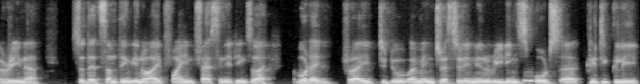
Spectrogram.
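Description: With an Indian accent, a man speaks at a fairly quick pace and a medium pitch, his tone dark and mellow, his intonation fairly even and his loudness very even. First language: Hindi. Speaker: English professor. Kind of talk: interview conversation. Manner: hesitant, filler-heavy.

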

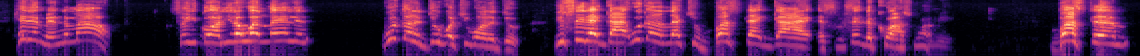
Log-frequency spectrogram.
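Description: In a raised, projected voice with a bright, sharp tone, the speaker moves at a moderate pace with lively intonation and big swings in loudness, the sound dry and close with no echo. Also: man. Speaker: football analyst. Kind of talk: casual sports analysis chat.

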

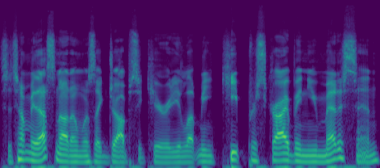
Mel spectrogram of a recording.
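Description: Recorded dry and close with no echo, a man speaks with a Midwestern American accent at a moderate pace. His pitch is medium with ordinary variation, and the recording is very clean, with a silent background. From Ohio, Logan. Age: 20s. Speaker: gamer and streamer. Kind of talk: casual chat. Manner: hesitant, many fillers.

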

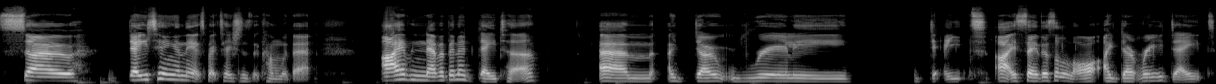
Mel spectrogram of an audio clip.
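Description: Delivered in a British accent at a fairly slow pace, the speech has an animated tone, lively intonation, big swings in loudness and long, frequent pauses, on a very clean recording with a silent background. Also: woman, very deep, low pitch for a woman. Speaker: podcast host. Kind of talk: casual advice Q&A monologue.

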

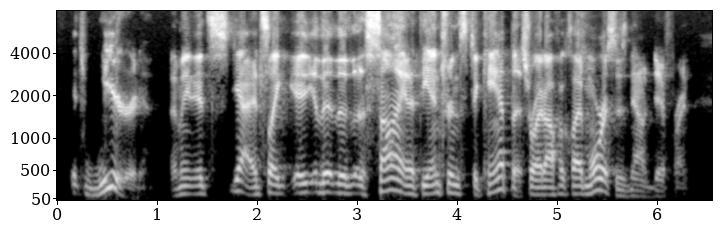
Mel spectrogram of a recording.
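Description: With lively intonation and vocal fry, a man speaks at a moderate pace in a medium-pitched voice. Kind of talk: casual banter, profane. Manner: animated, laughing.

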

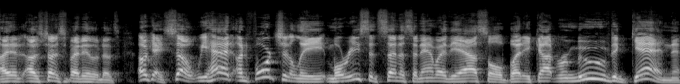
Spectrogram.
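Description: Talking at a very fast pace with very wide pitch swings, a man with a fairly high pitch, vocal fry and a bright, sharp tone is heard in a very clean recording with a silent background. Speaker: podcast co-host. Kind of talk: casual chat.

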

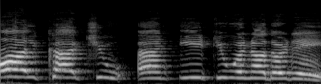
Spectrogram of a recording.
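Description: A woman's put-on character voice, high-pitched with a bright, sharp tone, slow in pace, with ordinary pitch variation.

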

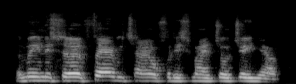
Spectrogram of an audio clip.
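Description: A man with a southern English accent speaks at a fairly slow pace. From southern England (Brighton). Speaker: football fan guest. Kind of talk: casual interview. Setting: call.

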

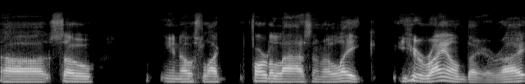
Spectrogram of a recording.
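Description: A man with a Southern US accent at medium pitch, very slow with long, frequent pauses and fairly even intonation, in a dry, close sound with no echo. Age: 50s. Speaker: fishing podcast host. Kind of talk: casual chat.

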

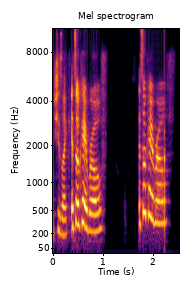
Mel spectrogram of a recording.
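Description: A woman with an American accent, a plain, everyday voice, ordinary pitch variation and a fairly quick pace. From US. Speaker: podcast co-host. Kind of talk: casual chat.

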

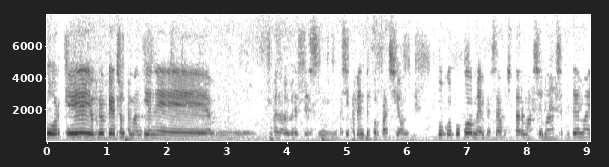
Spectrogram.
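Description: A woman is heard here. Her pace is moderate. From Belarus. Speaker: data professional, former English teacher. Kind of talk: casual panel chat. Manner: halting, many fillers.

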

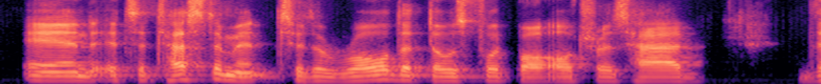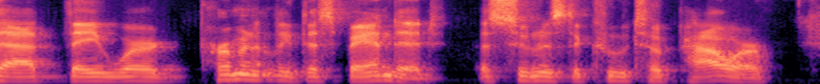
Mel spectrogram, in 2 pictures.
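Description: Delivered at a moderate pace with fairly even intonation, this is an unremarkable speaking voice over a quiet background. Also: man, fairly low pitch for a man. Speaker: professor and author. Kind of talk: interview.

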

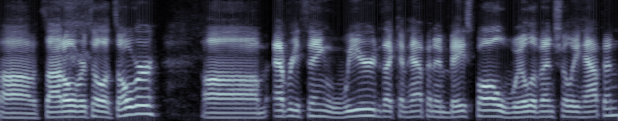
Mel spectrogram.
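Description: With an American accent, a man talks at a moderate pace and medium pitch, his bright, sharp tone and ordinary pitch variation captured in a dry, close sound with no echo on a very clean recording with a silent background. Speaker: sports podcast host. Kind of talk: casual chat.

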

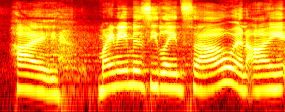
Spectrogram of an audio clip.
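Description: This woman has an unremarkable speaking voice with a fairly high pitch. She talks at a moderate pace with fairly even intonation. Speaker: civic club board president, moderator. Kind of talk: formal moderation. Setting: stage with audience.

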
